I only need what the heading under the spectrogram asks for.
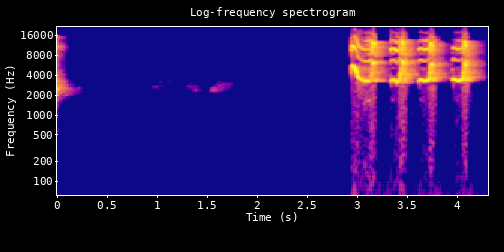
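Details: Orange-headed thrush giving ngeplong-style song as a lure sound: a sharp opening note, near silence with faint soft whistles, then four loud, shrill, evenly spaced buzzy high phrases.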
